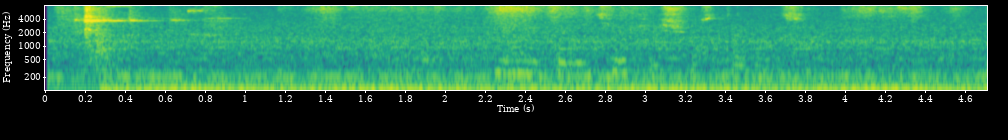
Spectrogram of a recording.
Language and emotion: Russian, neutral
